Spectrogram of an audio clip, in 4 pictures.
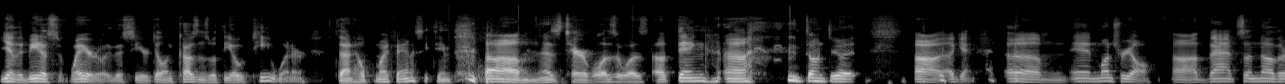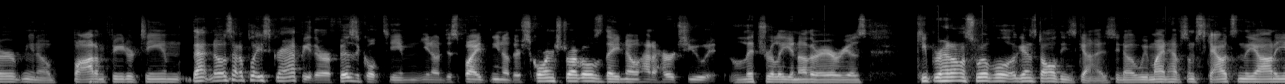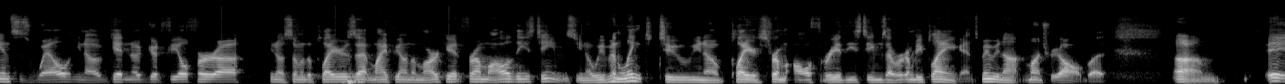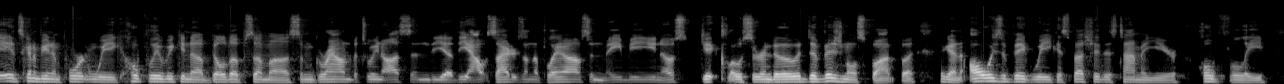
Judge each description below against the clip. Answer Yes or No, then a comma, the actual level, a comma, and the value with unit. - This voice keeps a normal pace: No, fast, 230 wpm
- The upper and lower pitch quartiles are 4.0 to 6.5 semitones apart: No, average, 3.6 semitones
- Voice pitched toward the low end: Yes, low, 120 Hz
